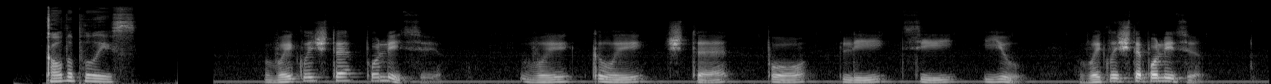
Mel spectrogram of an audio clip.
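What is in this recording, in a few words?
Ukrainian Call the police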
